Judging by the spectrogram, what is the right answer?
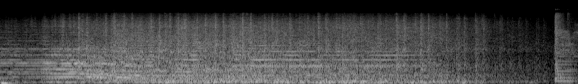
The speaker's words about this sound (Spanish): ¿Nos vamos? ¿Está el tren ahí? Sí, ya subimos.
